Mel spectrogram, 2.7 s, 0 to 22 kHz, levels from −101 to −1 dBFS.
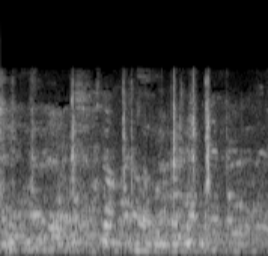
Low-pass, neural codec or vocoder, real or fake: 7.2 kHz; none; real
